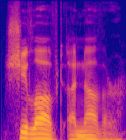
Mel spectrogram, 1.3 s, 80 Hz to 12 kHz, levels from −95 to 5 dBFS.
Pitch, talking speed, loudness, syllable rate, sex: 100 Hz, 140 wpm, -15 LUFS, 5.3 syllables/s, male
